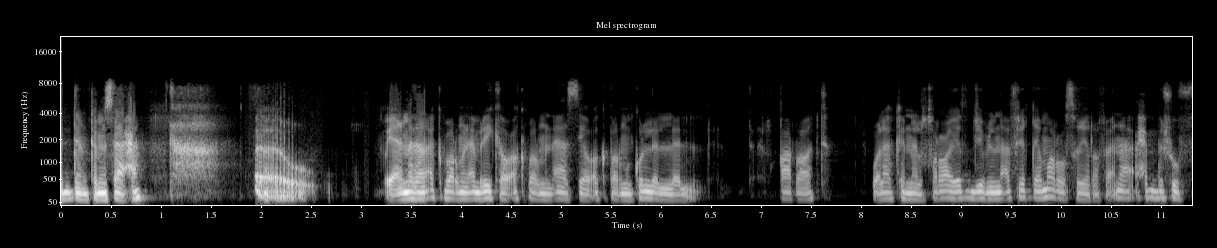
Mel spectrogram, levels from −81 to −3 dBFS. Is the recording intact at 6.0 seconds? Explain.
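Yes, at 6.0 seconds the speech is intact, with nothing breaking up the audio at that point.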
